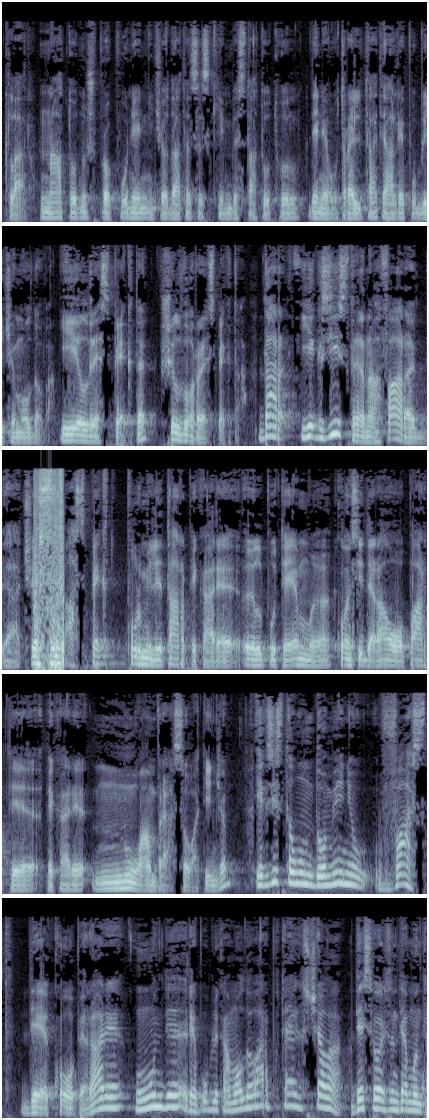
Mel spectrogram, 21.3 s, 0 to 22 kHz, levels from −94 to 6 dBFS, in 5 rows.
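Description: From 8.82 to 9.12 s the audio turns abruptly into a very loud, harsh, buzzing blast lasting about 0.3 s. Quiet background sound jumps to the same level as the main sound, though the pitch can still be followed. This is float read as integer: the 32-bit float samples were likely read as 32-bit integers, so each value's sign and exponent bits set the level, squaring the waveform off at an almost fixed, high level regardless of the original loudness.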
